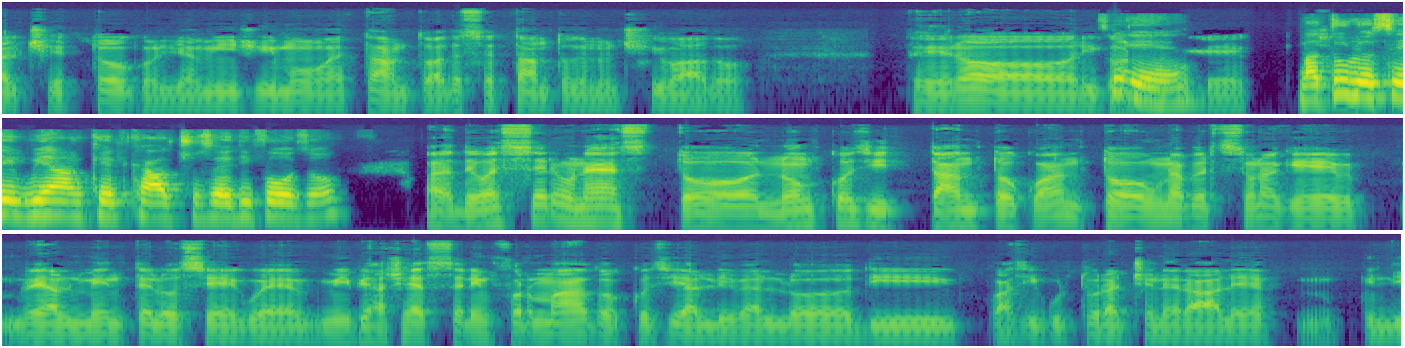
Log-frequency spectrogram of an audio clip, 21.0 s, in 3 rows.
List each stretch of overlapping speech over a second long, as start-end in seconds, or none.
none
